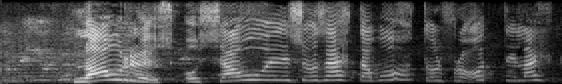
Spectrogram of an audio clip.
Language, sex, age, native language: Icelandic, male, 11, Icelandic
